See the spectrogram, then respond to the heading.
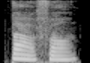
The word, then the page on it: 大方: dà fang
